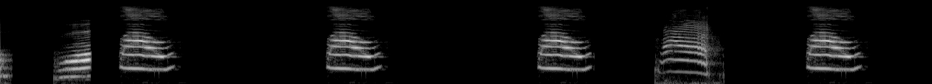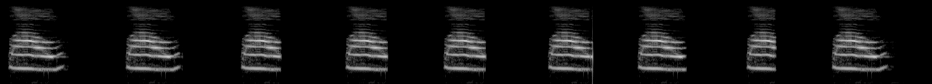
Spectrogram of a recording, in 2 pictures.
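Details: Female cat uttering a long series of about sixteen short meows, irregular at first, then repeated roughly once a second, each brief and bright, with no other sounds.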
